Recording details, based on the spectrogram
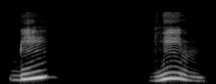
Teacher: Ha hanya menyuarakan dari tenggorokan saja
